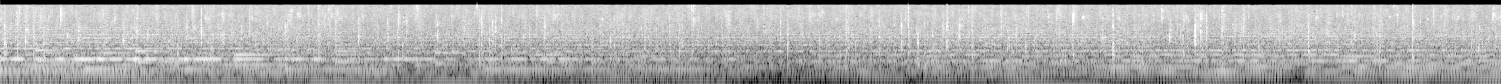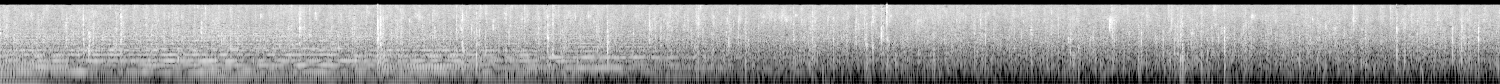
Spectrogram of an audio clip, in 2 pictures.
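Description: Slow ambient meditation music of long held chords, with a deep bass note in the middle, over steady rain with many small drops; the music fades out about two-thirds of the way through, leaving only the rain.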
